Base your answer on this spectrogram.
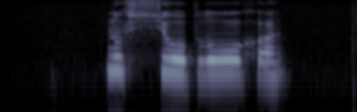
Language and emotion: Russian, sad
